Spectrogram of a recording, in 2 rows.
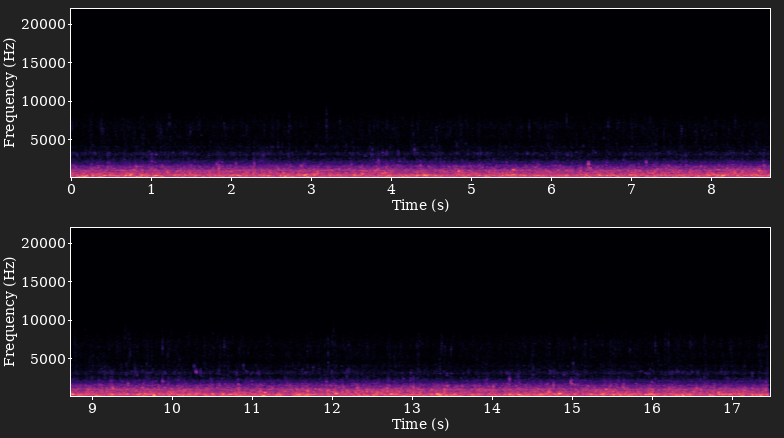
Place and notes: Utena 28146, Lithuania, under the bridge
When winter is real winter! Small rivers and streamlets are entwined in ice. There is some little opening just under the passenger's bridge. Dougle recording: first part - omni mics, the second part - omni with geophone on ice.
